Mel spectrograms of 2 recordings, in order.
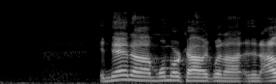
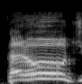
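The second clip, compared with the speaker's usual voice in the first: loud slurred call of a name; drunk shout; 6 semitones higher, 9 dB louder than usual. Retold or imitated. Drunk guy in the crowd calling out to the comic, loud. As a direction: yell it like a drunk heckler.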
